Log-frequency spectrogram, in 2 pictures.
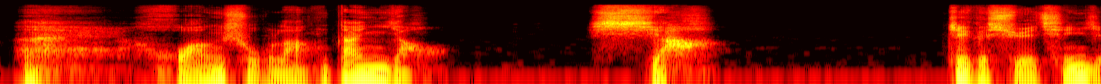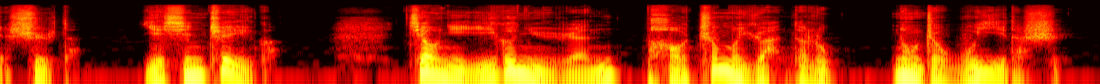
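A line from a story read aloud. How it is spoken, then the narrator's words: Exasperated sigh. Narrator (Chinese): 只跺脚叹道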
